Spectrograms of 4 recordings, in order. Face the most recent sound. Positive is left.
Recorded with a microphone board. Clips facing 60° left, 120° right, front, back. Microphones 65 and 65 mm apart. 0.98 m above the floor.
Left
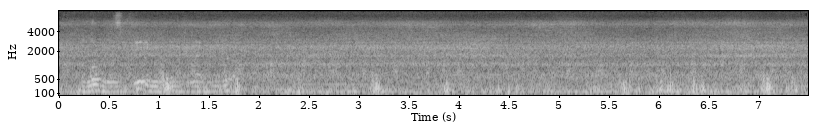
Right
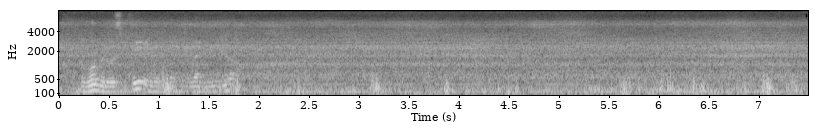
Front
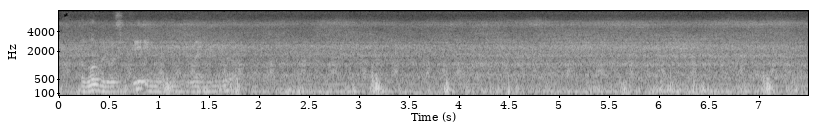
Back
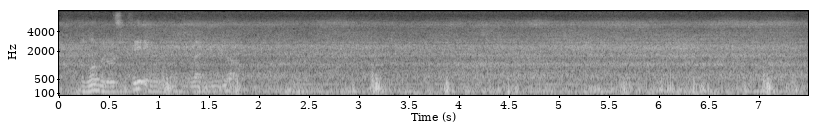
turn(degrees=-120)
